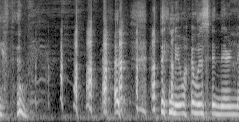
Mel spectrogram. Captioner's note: laughs; chuckles; laughs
